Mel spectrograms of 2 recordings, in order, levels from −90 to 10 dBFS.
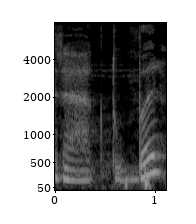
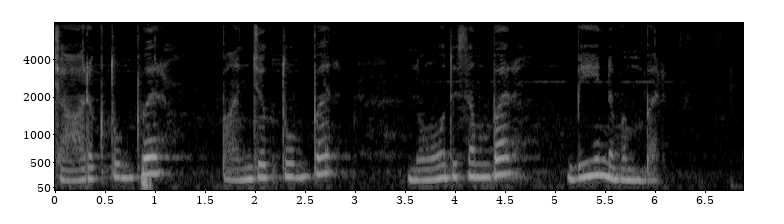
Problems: low volume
